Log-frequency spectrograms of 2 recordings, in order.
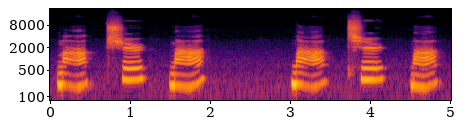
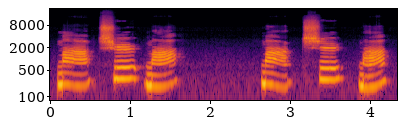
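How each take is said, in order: Both takes have the same delivery.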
